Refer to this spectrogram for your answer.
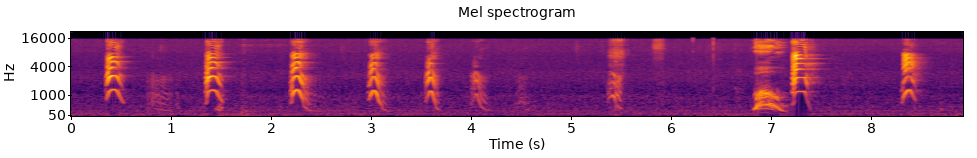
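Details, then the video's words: Shih Tzu barking: a series of sharp, high, arching barks, roughly one per second, with a louder, rougher double bark near the end; faint low background hum throughout. "Shih tzu barking"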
